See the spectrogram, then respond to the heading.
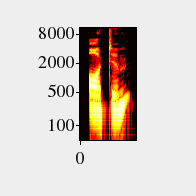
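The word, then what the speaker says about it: autumn: Section तीन letters N टू W letter N N silent होता है जब वो एम के बाद आता है। जैसे ऑटम कॉलम और हिम। यहां सिर्फ एम पर रुक जाना है।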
